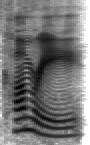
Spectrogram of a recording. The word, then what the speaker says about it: Cymru: It's pronounced Cymru. Oh, it's Welsh. It's Cymru, not Cymru, like I mispronounced it.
